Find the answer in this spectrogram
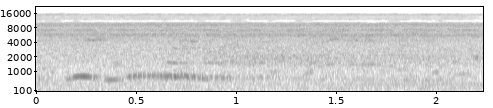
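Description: A bird calling outdoors: a short low note and then a longer, wavering one, with a few faint higher chirps, over the last faint ring of the acoustic guitar's final chord.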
